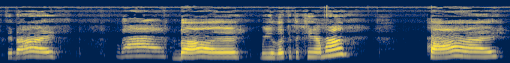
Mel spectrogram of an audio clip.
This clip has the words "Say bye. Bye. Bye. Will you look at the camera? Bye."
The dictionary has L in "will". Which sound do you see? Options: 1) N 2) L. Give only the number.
1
